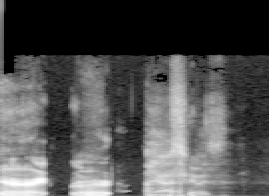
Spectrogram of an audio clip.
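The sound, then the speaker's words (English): A person imitates a bulldog grunting: three rough, throaty voiced bursts, the first two short and steady with a brief pause between, the last longer and wobbling before trailing off. “My cousins, they have a bulldog, and it makes the weirdest fucking sounds all time.”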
